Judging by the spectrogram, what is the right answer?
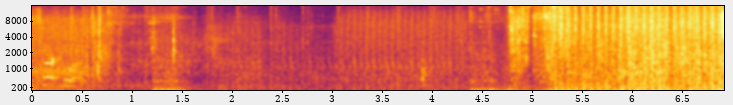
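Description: Gunfire in The Division 2 crackles in bursts over a game soundscape, building into a dense, sustained loud volley near the end, with voices talking underneath at times.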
